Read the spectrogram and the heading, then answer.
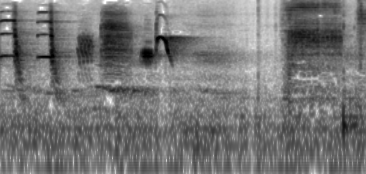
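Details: Brahminy starling uttering sharp clicks, a twanging rising-and-falling harmonic note, then a long harsh, wheezy rasp after a short pause.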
